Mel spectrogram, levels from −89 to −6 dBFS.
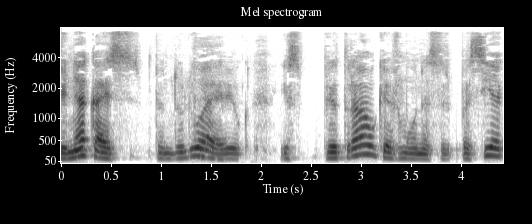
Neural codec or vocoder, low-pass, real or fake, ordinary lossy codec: none; 7.2 kHz; real; MP3, 32 kbps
